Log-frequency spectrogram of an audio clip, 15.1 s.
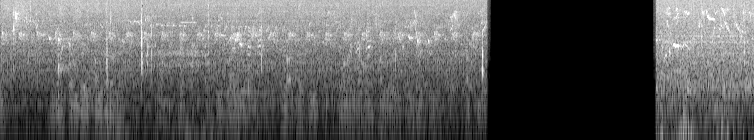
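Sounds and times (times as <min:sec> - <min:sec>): small birds chirping faintly: 0:00.0 - 0:09.8, 0:13.1 - 0:15.0.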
